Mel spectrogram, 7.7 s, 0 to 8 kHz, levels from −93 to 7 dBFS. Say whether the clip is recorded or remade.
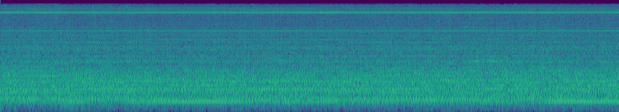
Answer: recorded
